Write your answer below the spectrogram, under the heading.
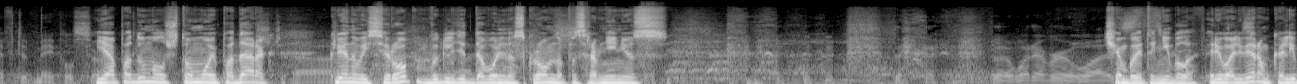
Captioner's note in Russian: смеётся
